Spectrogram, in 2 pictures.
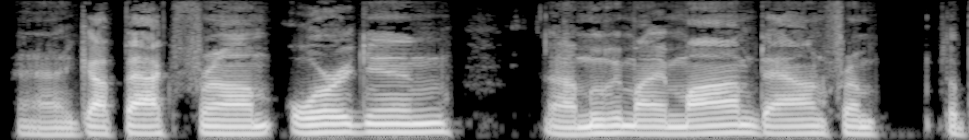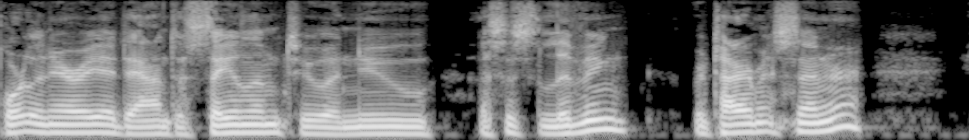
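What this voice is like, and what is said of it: Tired-sounding voice. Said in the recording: “I am tired. If you hear it in my voice”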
